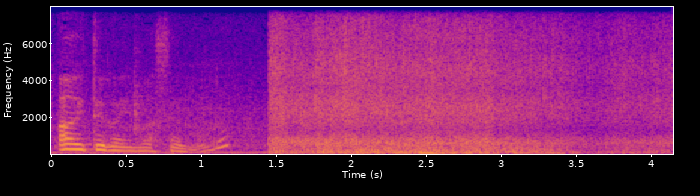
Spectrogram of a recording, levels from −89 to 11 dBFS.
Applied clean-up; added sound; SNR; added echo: none; none; none; none.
